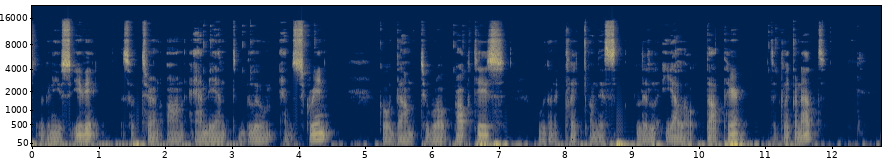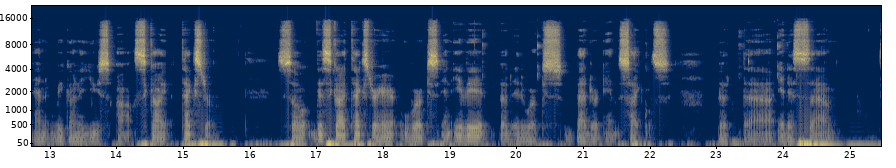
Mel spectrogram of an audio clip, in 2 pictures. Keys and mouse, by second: 2.6 click, 3.1 click, 4.1 click, 11.1-17.3 drag, 19.5 middle click, 23.4-23.9 shift+middle drag, 24.2-25.4 middle drag.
